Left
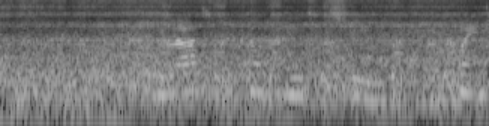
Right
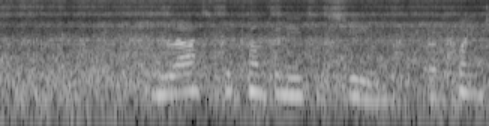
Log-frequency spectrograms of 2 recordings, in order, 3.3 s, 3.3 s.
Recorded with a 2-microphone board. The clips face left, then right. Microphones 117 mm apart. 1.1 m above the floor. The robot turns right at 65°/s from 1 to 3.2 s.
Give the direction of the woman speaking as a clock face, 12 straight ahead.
5 o'clock.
